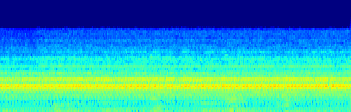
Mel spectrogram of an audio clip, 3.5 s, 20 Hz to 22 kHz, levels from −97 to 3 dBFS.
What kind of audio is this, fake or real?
real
